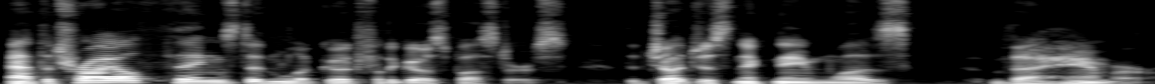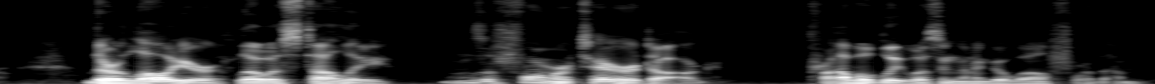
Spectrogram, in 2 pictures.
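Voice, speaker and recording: A man's voice: fairly low pitch, expressive, unhurried. A man reading a children's storybook aloud in a friendly way, adding joking asides. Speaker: storybook reader.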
